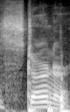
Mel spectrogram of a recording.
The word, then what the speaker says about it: Sterner: It's going to be Justin Sterner. Not Justin Turner, the pitcher. It's Sterner, spelled with an S.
